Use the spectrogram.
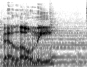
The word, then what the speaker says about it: Belloni: Industry insider Matthew, I can't even pronounce that last name, Belloni, like baloney?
